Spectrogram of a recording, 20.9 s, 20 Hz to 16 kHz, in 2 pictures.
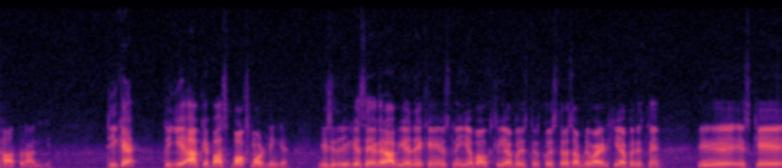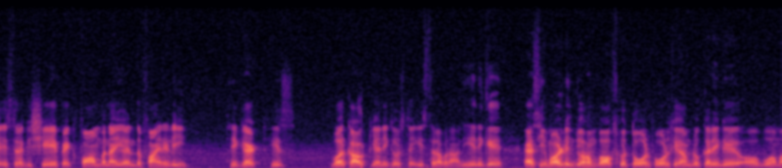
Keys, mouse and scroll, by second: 3.2 scroll down 1, 5.3 click.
